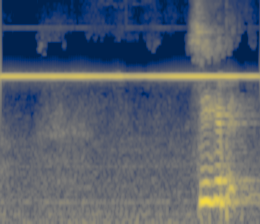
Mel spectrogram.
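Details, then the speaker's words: Mechanical ventilator in an intensive care unit, deliberately switched off to show accidental shutdown: a steady high-pitched safety alarm keeps sounding after switch-off, with a brief voice at the end. "se apagó y sigue gritando. Cinco pasos. O sea, esto no se apaga porque Ajá. Listo. Dispositivos muy muy seguros."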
